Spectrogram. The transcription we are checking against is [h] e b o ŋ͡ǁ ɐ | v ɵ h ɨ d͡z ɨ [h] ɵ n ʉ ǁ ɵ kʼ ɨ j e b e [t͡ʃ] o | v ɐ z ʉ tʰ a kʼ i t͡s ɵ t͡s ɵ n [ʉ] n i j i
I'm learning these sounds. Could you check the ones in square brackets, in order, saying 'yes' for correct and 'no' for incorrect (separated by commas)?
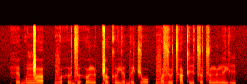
yes, yes, yes, yes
